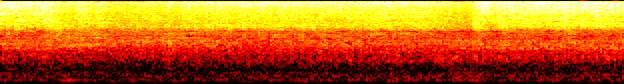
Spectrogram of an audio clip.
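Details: Tap water pours and splashes steadily into a basin.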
